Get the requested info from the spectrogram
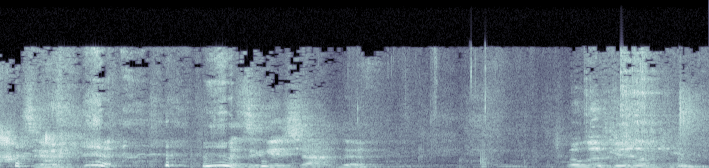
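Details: Adult male speaker; Normal speech.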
